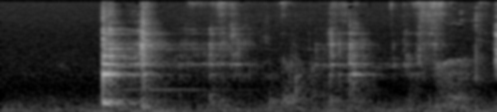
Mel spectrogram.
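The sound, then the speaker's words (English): Someone takes a sip of water after a workout: one sharp, ringing glassy clink, followed by a few faint, soft gulping and handling noises, with no talking. “I gotta take a water, I'm fucking dying here.”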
